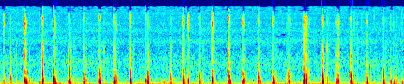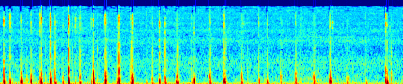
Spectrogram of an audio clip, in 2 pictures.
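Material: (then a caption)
Plastic. Fingertips and nails tap and scratch two small hollow white plastic table tennis balls, one held in each hand. A quick, steady run of dozens of short, dry clicks follows, each with a soft low knock and a bright, crisp tick on top, separated by faint scratchy rustling. Every tap dies away almost instantly.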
